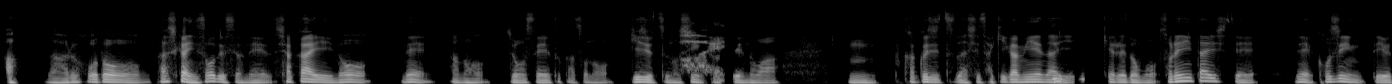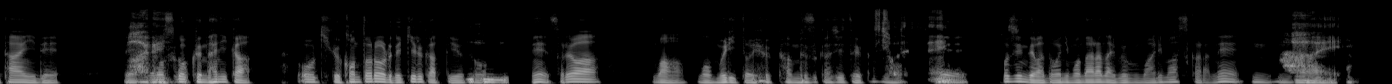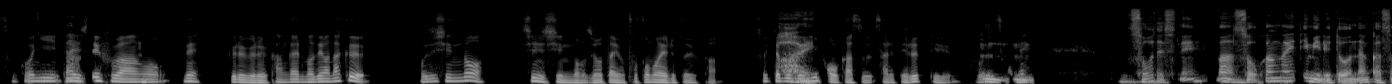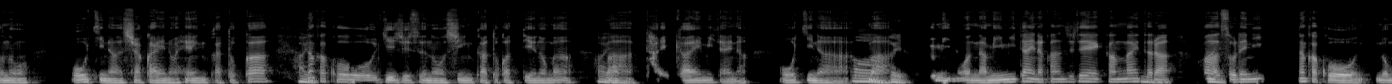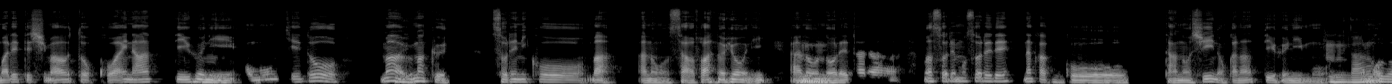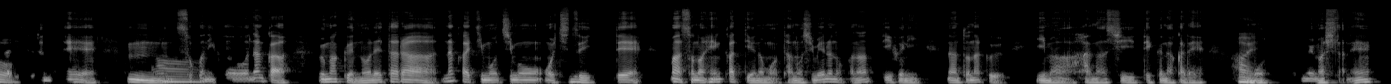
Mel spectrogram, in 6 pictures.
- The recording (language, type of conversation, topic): Japanese, advice, 不確実な状況にどう向き合えば落ち着いて過ごせますか？
- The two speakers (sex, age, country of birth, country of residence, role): male, 30-34, Japan, Japan, advisor; male, 35-39, Japan, Japan, user
- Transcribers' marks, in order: other background noise; tapping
